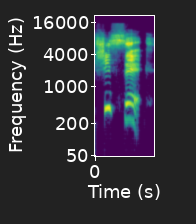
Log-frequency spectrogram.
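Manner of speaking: ordinary delivery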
